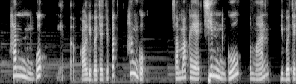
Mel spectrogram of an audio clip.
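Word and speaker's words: 한국: juga jadi hangguknya juga jadi hangguk ya sem betul karena n ketemu G Ya bukan hangguk hangguk gitu walaupun ee teman-teman akan mungkin Mendengar orang Korea nyebutnya hanguk gitu ya berarti mereka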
